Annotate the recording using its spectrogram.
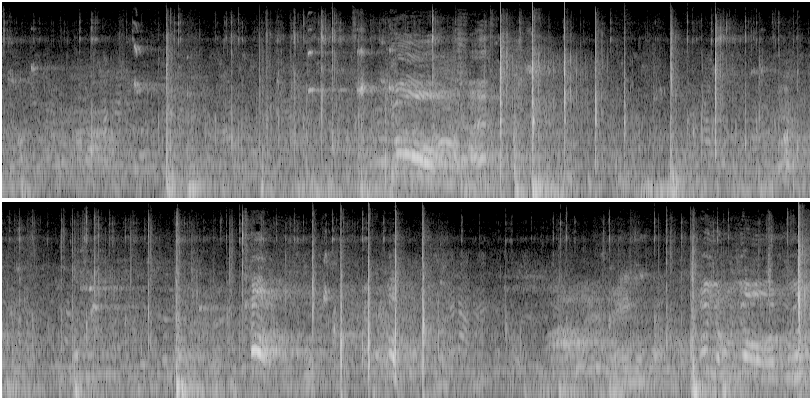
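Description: Table tennis ball clicking off the paddles and the table in quick exchanges, coming in several runs of sharp clicks. Voices speak at intervals in between.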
